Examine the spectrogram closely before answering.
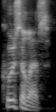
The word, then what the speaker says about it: Kusulas: Yes, it's Kusulas. Kusulas. Okay, Kusulas.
